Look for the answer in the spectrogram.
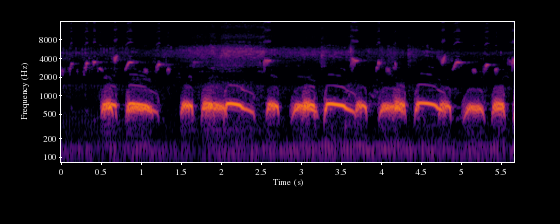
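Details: Spotted dove used as a decoy bird in the Central Highlands of Vietnam, cooing loudly: a steady run of low, mellow hooted notes, some with a short rising-falling inflection, delivered almost continuously, with faint high chirps from other birds behind.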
